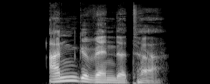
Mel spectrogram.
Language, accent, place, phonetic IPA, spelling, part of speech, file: German, Germany, Berlin, [ˈanɡəˌvɛndətɐ], angewendeter, adjective, De-angewendeter.ogg
- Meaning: inflection of angewendet: 1. strong/mixed nominative masculine singular 2. strong genitive/dative feminine singular 3. strong genitive plural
